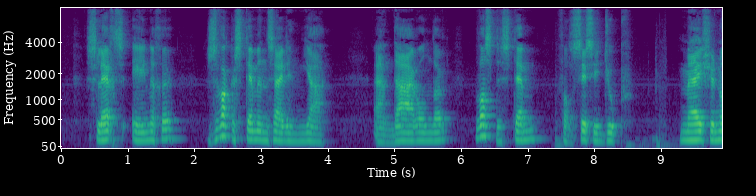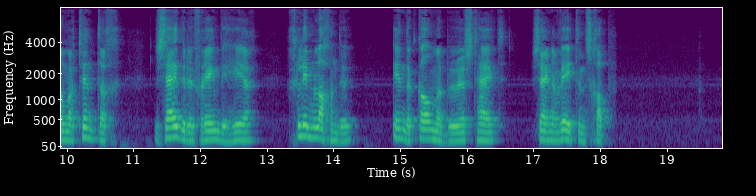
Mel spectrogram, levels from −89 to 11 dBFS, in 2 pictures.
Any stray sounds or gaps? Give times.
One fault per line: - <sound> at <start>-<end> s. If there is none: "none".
none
